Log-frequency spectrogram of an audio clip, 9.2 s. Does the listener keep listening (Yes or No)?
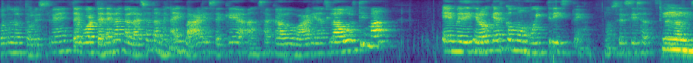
No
